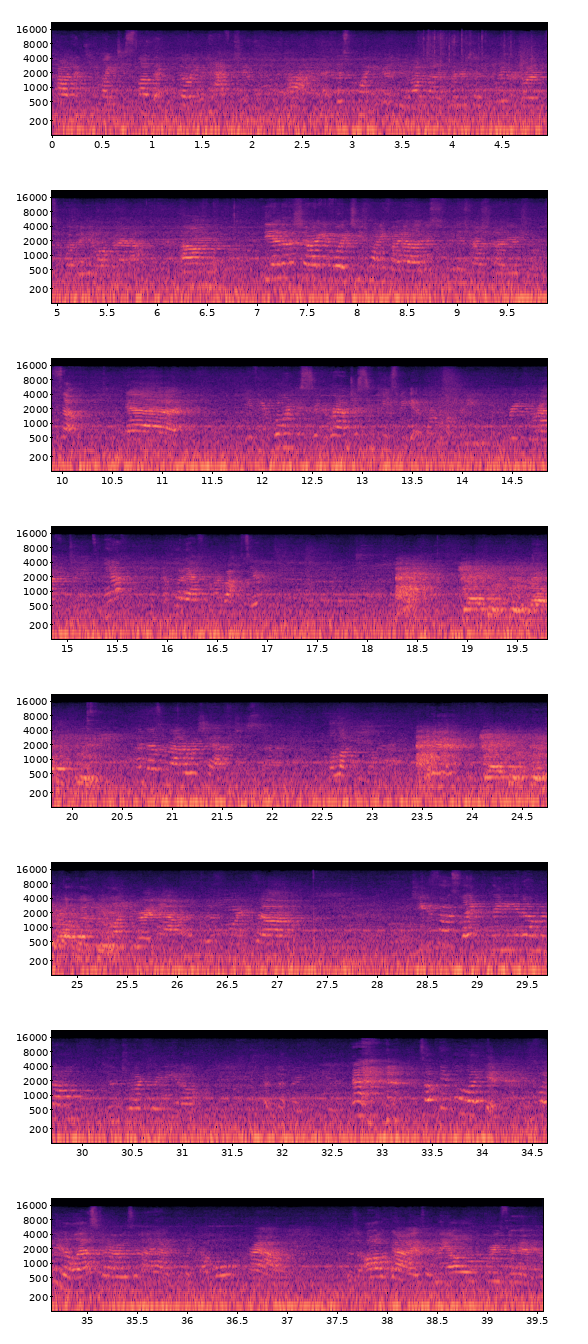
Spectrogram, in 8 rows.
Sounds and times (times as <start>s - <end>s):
Speech: 18.3s - 27.3s.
